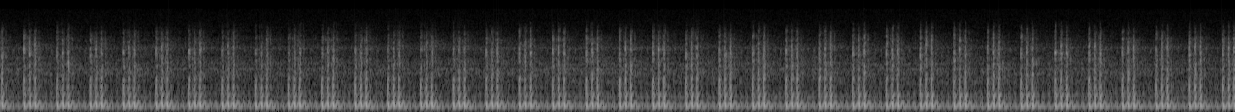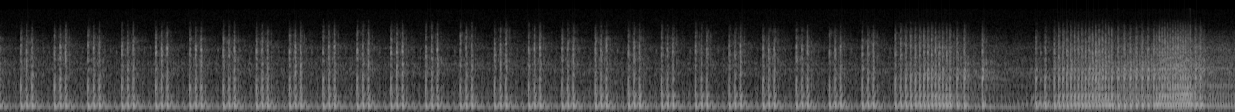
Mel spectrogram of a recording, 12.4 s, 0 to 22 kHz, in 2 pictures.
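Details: Sachs Wankel 303 rotary with a 1000cc Mikuni carb, points ignition, and muffler removed. Loud open-exhaust pops come quick and evenly spaced at a steady idle with no misses; healthy.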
